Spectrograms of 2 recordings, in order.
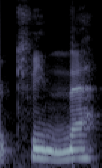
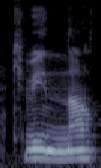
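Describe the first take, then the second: First: "kvinne" ending in an E sound; Norwegian ending. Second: "kvinna" ending in an A sound; Swedish ending. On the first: Narrator contrasting Norwegian word endings with Swedish, Norwegian ending. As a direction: slowly say "kvinne" with a final E. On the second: Narrator contrasting Swedish word endings with Norwegian, Swedish ending. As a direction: slowly say "kvinna" with a final A. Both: Shown as a demonstration. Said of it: "the Norwegian equivalent".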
